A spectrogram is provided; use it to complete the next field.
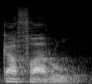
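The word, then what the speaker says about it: كَفَرُوا: বুঝতে পেরেছেন দ্বিতীয় যেমন কাফারু যদি এটা থেমে যাওয়ার জায়গা হয় তাহলে আমরা বলব কাফার কাফার রুটা পড়ে যাবে এমনকি আমি যদি বলি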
